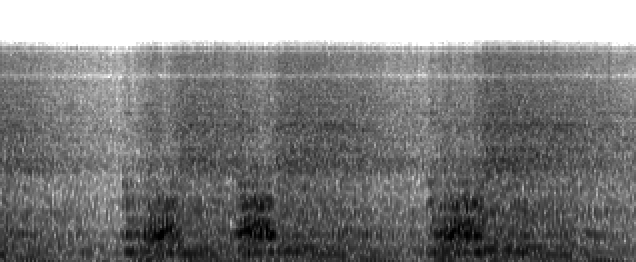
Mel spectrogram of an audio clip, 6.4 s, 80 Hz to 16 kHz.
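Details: 1991 Acura NSX, 270 hp VTEC DOHC mid-engine V6, 5-speed manual, about 129,900 miles, timing belt and water pump done near 115,000 miles: idle, then three short blips rising cleanly and dropping back, no knock or rattle; healthy.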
